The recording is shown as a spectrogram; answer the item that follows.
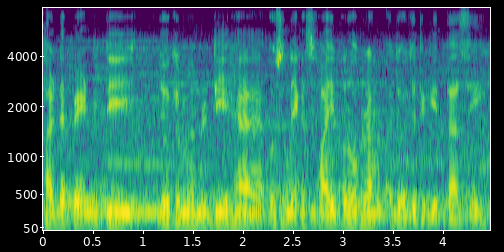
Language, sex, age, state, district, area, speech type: Punjabi, male, 18-30, Punjab, Fazilka, rural, spontaneous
